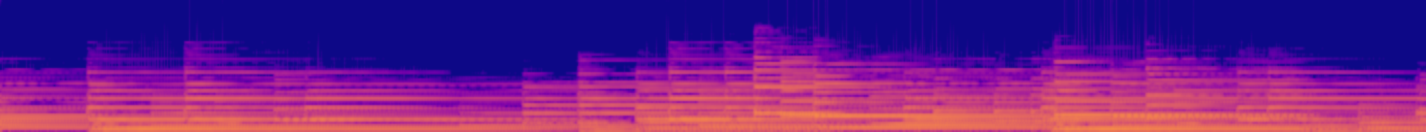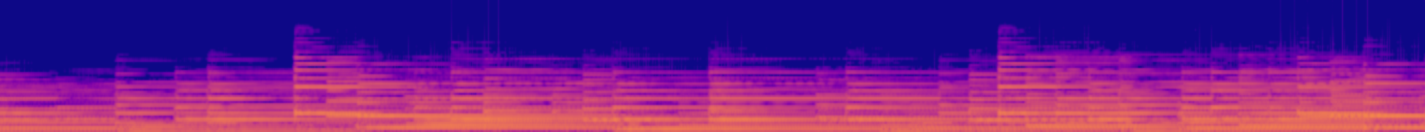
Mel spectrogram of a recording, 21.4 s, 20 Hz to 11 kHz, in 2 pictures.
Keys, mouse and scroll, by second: 1.4-5.1 drag, 5.7 click, 7.3 click, 8.2 middle click, 9.1-10.4 drag, 11.0 click, 11.7-12.0 middle drag, 12.1 middle click, 16.2 click, 19.4 click.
